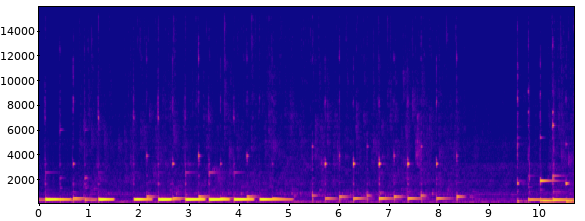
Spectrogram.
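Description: A wooden kalimba (thumb piano) played by hand: a slow melody of single plucked metal tines, each note ringing and fading. The notes come about two or three a second. The playing pauses briefly near the end before a new, lower phrase begins.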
